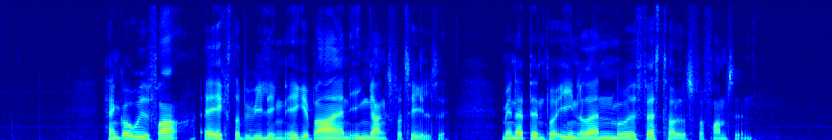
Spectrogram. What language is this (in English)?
Danish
